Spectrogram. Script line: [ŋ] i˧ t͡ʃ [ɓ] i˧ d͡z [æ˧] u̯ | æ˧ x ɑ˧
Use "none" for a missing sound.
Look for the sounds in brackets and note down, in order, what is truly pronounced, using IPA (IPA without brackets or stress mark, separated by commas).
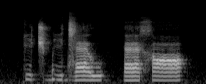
k, ɓ, æ˧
